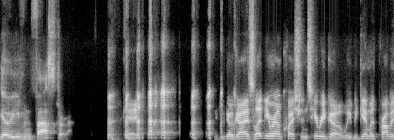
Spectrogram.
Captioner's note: laugh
